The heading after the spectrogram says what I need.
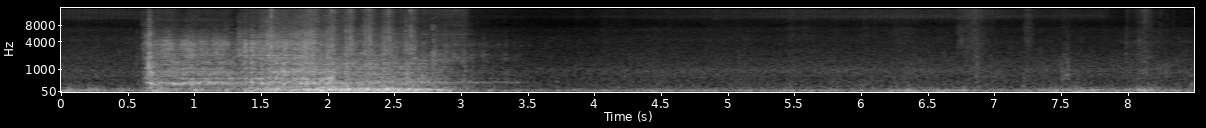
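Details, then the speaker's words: Antique car revival after fuel was poured into the carburetor bowl: starter churns an even chug for about two seconds and it nearly catches, then goes quiet; cranks but won't fire yet. "That sounded a little bit like it wanted to turn over."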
